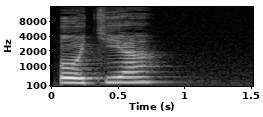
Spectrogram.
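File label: "ӧтиа" Komi, female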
